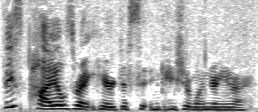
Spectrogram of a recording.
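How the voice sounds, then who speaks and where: A woman's voice: mid-range voice, a little fast. A woman vlogging casually outdoors on a handheld camera, talking while walking through a trail race. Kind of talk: casual vlog chat.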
